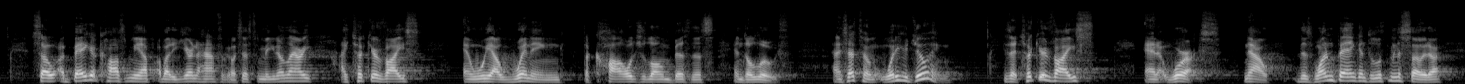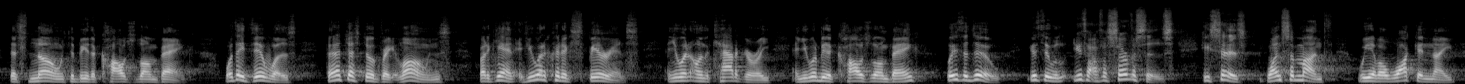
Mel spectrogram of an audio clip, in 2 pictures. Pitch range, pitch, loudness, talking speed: 125-165 Hz, 140 Hz, -20 LUFS, 260 wpm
